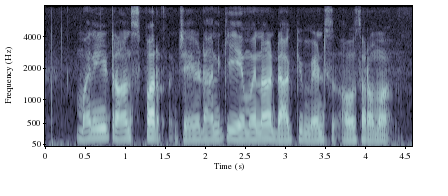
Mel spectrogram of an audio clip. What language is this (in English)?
Telugu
